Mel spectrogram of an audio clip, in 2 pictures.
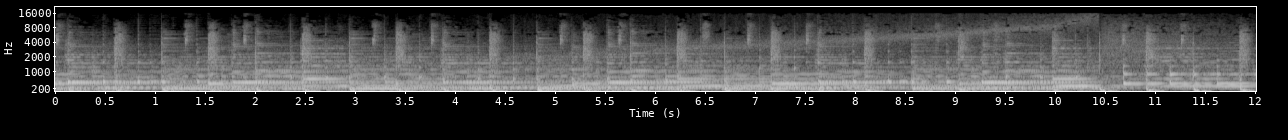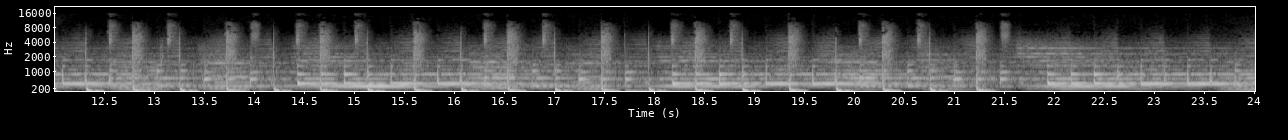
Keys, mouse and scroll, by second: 0.7 click, 6.5-11.9 drag.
